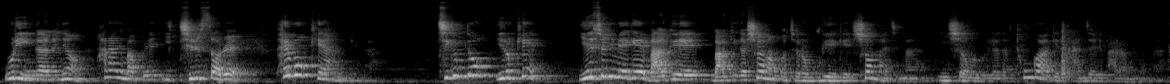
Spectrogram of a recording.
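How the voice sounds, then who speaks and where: A woman pastor preaching a sermon in an animated, emphatic way. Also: medium pitch, a little fast, reverberant.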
